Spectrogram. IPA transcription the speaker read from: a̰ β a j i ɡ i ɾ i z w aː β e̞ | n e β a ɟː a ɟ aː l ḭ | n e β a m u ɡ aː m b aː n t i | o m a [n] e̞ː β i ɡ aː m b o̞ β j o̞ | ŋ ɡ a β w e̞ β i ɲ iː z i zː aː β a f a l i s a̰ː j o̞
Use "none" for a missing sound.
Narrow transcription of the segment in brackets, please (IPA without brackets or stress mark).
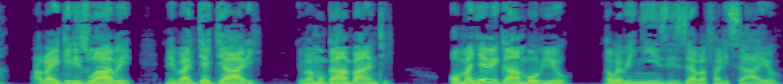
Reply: ɲ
